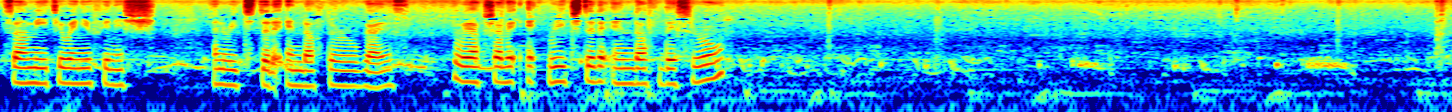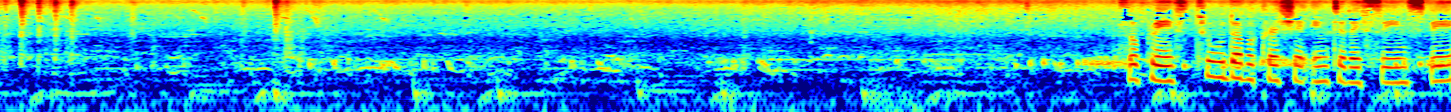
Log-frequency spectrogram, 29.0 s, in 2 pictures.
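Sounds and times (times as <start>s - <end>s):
faint bird calls: 14.8s - 20.9s.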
